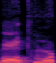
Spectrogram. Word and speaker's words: Baltimore: And you I can always tell when somebody is not from Baltimore because they give it, you know, they give it three syllables. That's right. It's more like two syllables.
